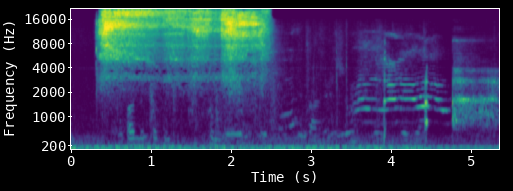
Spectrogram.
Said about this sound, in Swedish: Nu kommer min almdudler pysa sådär fruktansvärt mysigt som bara en almdudel kan göra.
